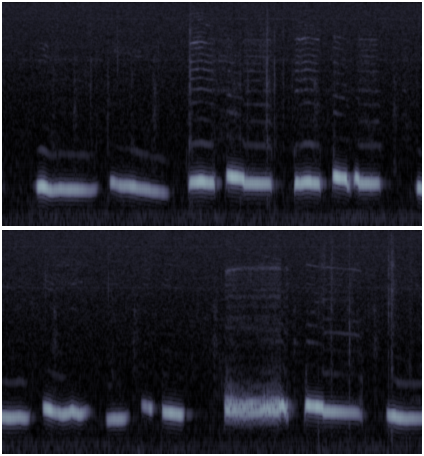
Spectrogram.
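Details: Pet male diamond dove cooing indoors alongside its owner, puffing up as it calls; soft, mellow, tonal coos, some short and some drawn out, repeated in a steady run over ten seconds, mixed with the owner's own imitating coos.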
